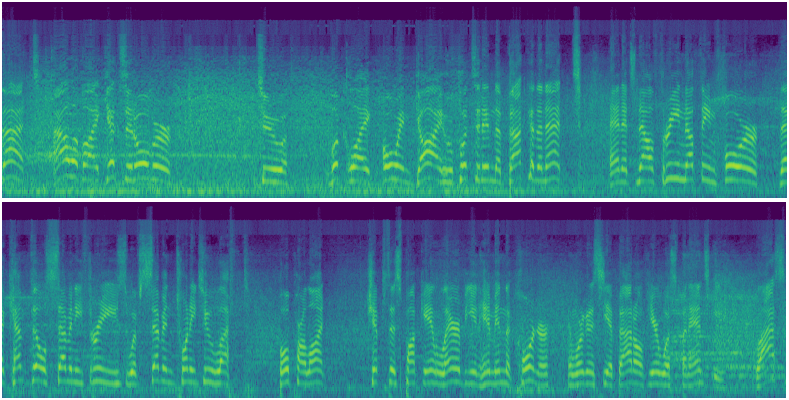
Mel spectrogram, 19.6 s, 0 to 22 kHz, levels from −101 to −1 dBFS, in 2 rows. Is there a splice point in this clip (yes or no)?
no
